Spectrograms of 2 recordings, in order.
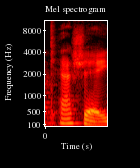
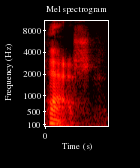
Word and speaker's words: cache: No, it's not a cache, it is a cache. That's how you say it.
